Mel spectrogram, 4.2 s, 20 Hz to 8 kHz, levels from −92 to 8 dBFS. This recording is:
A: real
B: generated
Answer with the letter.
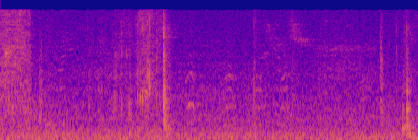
A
